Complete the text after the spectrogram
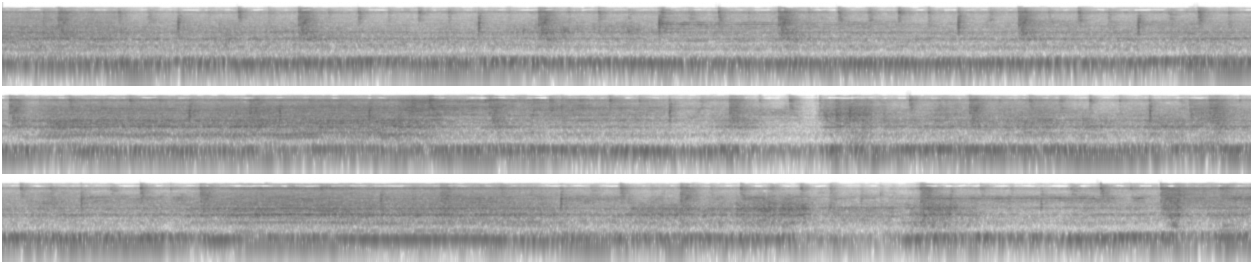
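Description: A steering wheel clicks and rattles under a hand.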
